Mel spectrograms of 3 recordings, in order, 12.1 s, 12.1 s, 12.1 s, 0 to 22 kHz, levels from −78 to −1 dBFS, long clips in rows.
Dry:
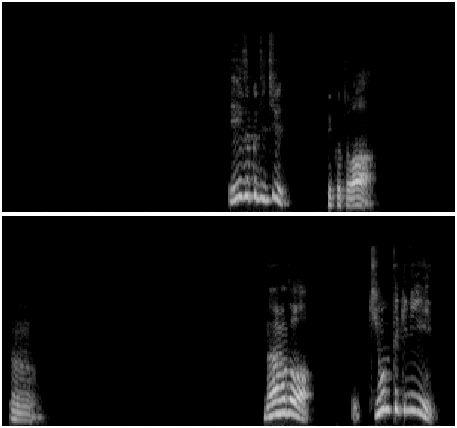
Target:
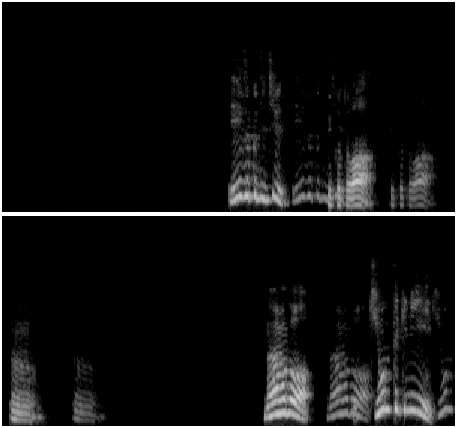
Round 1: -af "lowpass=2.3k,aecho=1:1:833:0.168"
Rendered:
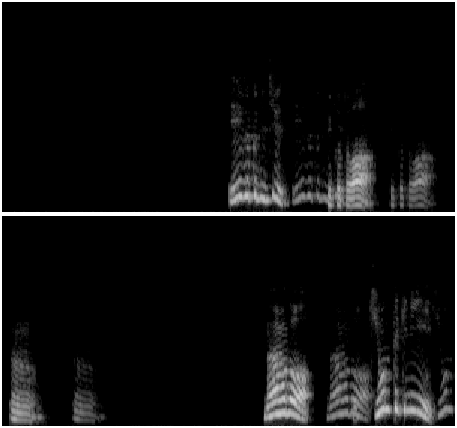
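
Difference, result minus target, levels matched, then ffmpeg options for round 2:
4000 Hz band -7.5 dB
-af "lowpass=5.1k,aecho=1:1:833:0.168"

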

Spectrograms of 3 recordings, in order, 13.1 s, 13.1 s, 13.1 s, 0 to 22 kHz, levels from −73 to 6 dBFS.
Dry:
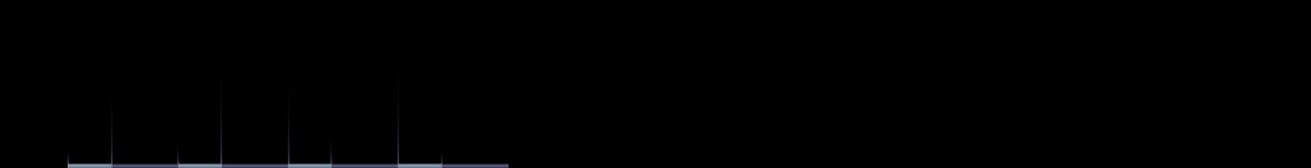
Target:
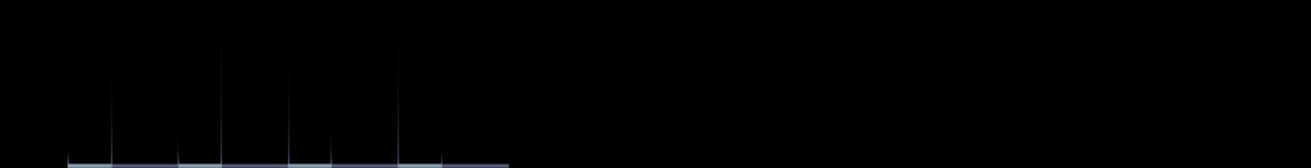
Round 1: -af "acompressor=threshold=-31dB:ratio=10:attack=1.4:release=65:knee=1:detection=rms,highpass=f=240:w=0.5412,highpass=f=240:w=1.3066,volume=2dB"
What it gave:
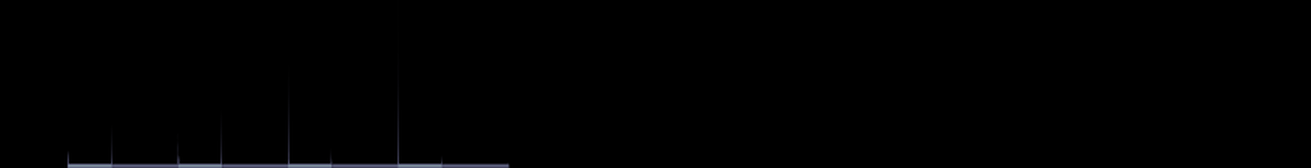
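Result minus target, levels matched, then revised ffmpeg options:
compressor: peak gain reduction +6 dB
-af "highpass=f=240:w=0.5412,highpass=f=240:w=1.3066,volume=2dB"

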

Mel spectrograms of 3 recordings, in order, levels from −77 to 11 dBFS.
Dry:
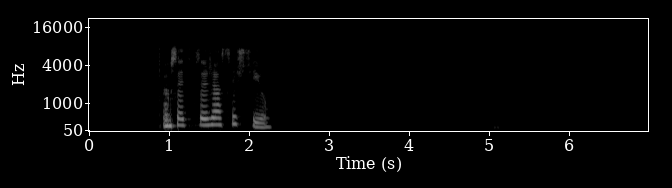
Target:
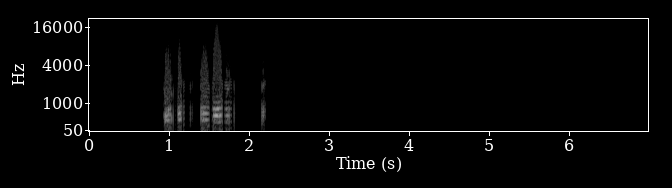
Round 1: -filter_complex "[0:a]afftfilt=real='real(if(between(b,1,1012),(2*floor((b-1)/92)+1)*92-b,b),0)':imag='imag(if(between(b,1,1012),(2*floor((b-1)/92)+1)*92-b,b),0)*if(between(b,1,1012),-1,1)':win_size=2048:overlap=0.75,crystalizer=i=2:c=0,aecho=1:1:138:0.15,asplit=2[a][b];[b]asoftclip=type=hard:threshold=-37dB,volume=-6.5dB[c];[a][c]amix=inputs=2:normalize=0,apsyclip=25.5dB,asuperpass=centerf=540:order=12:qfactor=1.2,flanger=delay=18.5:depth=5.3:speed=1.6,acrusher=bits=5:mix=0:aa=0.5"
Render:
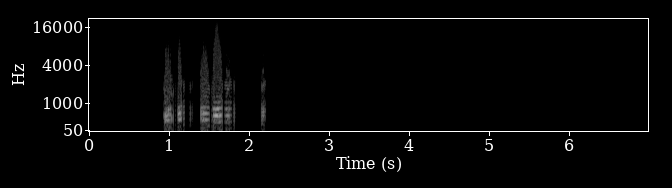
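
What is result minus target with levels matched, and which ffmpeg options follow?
hard clip: distortion -4 dB
-filter_complex "[0:a]afftfilt=real='real(if(between(b,1,1012),(2*floor((b-1)/92)+1)*92-b,b),0)':imag='imag(if(between(b,1,1012),(2*floor((b-1)/92)+1)*92-b,b),0)*if(between(b,1,1012),-1,1)':win_size=2048:overlap=0.75,crystalizer=i=2:c=0,aecho=1:1:138:0.15,asplit=2[a][b];[b]asoftclip=type=hard:threshold=-43.5dB,volume=-6.5dB[c];[a][c]amix=inputs=2:normalize=0,apsyclip=25.5dB,asuperpass=centerf=540:order=12:qfactor=1.2,flanger=delay=18.5:depth=5.3:speed=1.6,acrusher=bits=5:mix=0:aa=0.5"

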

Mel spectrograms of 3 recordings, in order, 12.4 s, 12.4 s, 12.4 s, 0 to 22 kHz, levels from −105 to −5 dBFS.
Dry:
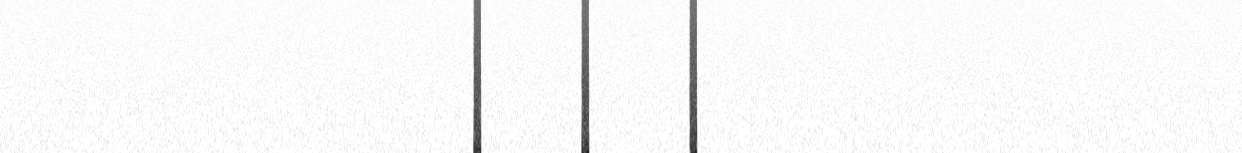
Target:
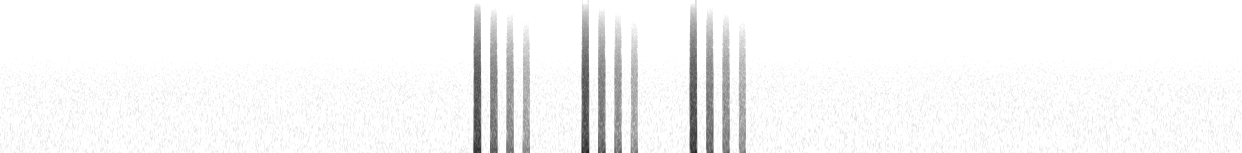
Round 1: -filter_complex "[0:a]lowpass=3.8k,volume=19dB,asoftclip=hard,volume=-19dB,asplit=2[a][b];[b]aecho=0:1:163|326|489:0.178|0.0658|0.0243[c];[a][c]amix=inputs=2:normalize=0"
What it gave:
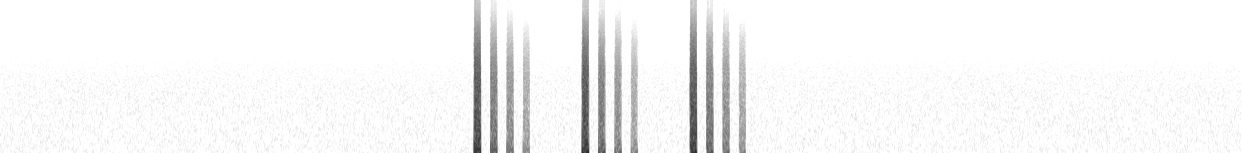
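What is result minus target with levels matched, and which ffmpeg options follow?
overloaded stage: distortion +15 dB
-filter_complex "[0:a]lowpass=3.8k,volume=12dB,asoftclip=hard,volume=-12dB,asplit=2[a][b];[b]aecho=0:1:163|326|489:0.178|0.0658|0.0243[c];[a][c]amix=inputs=2:normalize=0"

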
